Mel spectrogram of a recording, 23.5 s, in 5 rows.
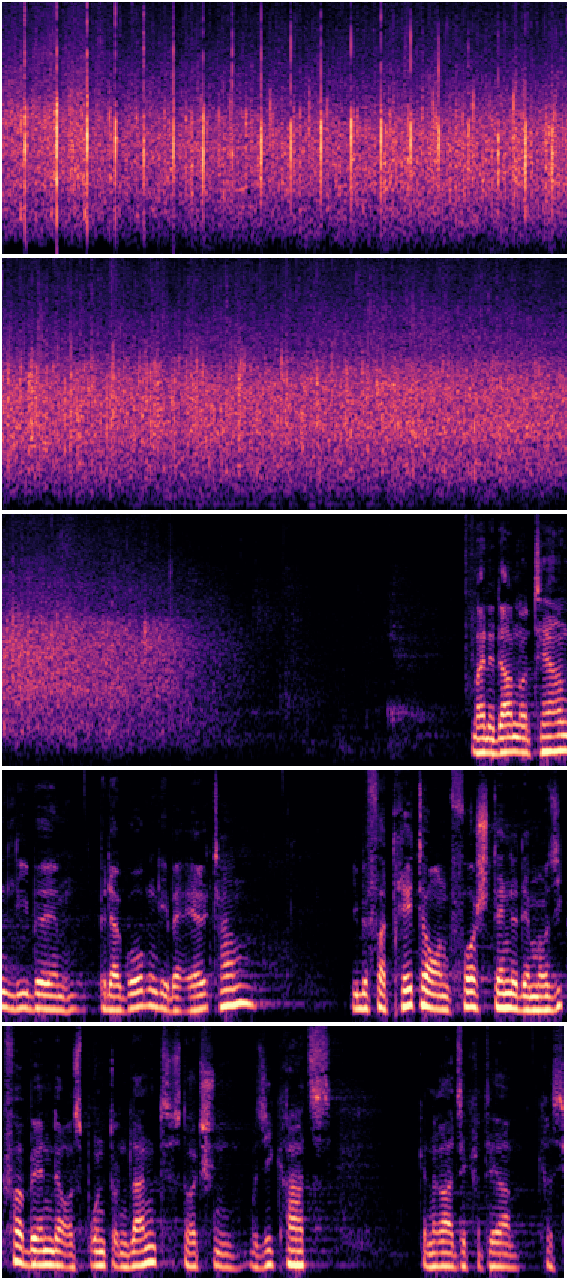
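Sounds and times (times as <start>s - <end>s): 
audience applause in concert hall: 0.0s - 11.7s
speech: 13.3s - 16.3s, 17.0s - 23.5s.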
